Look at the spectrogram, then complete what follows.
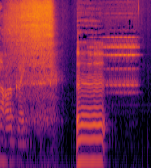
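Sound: telephone ringing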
